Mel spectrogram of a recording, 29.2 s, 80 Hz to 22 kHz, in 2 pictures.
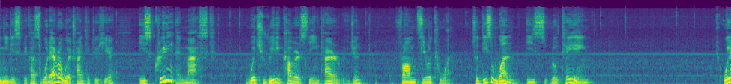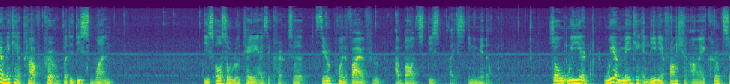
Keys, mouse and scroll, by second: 3.9-4.7 scroll down 1, 4.7 click, 5.6 scroll up 1, 5.7-7.2 middle drag, 7.2 click, 8.1 scroll up 1, 8.1-8.7 ctrl+middle drag, 8.7 d, 8.8 click, 9.4 d, 9.8 click, 10.0 d, 11.9 click, 13.6-15.3 drag, 15.3-19.8 typing, 15.6 right click, 17.2 click, 18.2 click, 19.2 click, 20.6 click, 21.2-25.3 typing, 21.7 click, 22.0 click, 22.5 click, 22.9 click, 23.8 click, 25.3 scroll up 1, 25.4-26.1 middle drag, 26.2-27.0 ctrl+middle drag, 27.0-28.0 drag, 28.0 g.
